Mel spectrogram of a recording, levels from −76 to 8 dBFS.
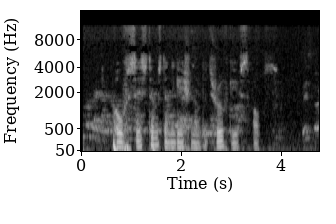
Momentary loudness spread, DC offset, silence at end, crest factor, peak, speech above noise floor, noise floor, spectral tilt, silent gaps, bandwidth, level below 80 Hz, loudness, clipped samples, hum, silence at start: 17 LU; under 0.1%; 0 s; 20 dB; 0 dBFS; 31 dB; -52 dBFS; -5.5 dB/octave; none; 11.5 kHz; -30 dBFS; -20 LUFS; under 0.1%; none; 0.05 s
